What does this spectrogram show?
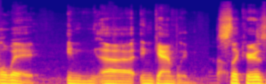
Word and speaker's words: Sliker: blowing it all away in uh in gambling Slickers how it's pronounced all right what to say it's time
